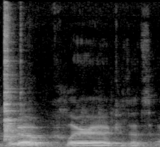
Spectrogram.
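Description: A sharp click, then a person's voice in two short phrases, with a small room's sound.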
